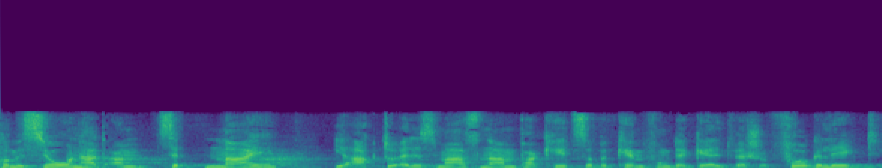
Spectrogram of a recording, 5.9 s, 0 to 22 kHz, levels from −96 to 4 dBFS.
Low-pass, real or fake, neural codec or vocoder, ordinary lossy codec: 7.2 kHz; real; none; AAC, 48 kbps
